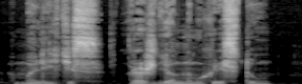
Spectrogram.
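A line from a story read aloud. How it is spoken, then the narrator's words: Old man's sighing whisper. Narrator (Russian): Старик тоже вздохнул и таким же шепотом сказал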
